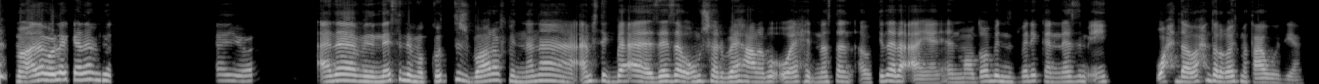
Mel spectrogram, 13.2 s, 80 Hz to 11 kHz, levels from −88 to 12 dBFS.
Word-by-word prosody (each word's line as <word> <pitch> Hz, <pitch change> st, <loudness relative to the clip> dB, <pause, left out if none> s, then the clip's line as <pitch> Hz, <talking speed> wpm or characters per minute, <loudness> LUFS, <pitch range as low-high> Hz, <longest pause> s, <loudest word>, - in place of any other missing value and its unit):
ما 190 Hz, -, +2 dB
هو -, -, +4 dB
أنا 230 Hz, +6 st, +5 dB
باقول 240 Hz, +1 st, +7 dB
لك 260 Hz, 0 st, +3 dB
أنا 255 Hz, +2 st, +4 dB
من 240 Hz, -2 st, 0 dB
ال -, -, -1 dB, 1.1 s
أيوه 215 Hz, -2 st, -5 dB, 0.7 s
أنا 230 Hz, +3 st, +5 dB
من 200 Hz, -2 st, +2 dB
الناس 200 Hz, +8 st, 0 dB
اللي 235 Hz, -3 st, +3 dB
ما 185 Hz, -3 st, 0 dB
كنتش 210 Hz, +7 st, -3 dB
باعرف 215 Hz, +5 st, 0 dB
إن 185 Hz, -2 st, -4 dB
أنا 210 Hz, +4 st, 0 dB, 0.3 s
أمسك 220 Hz, +1 st, -2 dB
بقى 205 Hz, -2 st, +3 dB
إزازة 205 Hz, +3 st, +3 dB
وأقوم 185 Hz, +4 st, +1 dB
شرباها 190 Hz, -1 st, 0 dB
على 180 Hz, -2 st, +1 dB
بُق 195 Hz, -, -3 dB
واحد 190 Hz, 0 st, -1 dB
مثلًا 185 Hz, +2 st, -4 dB
أو 160 Hz, +1 st, -6 dB
كده، 210 Hz, +1 st, +2 dB
لأ، 200 Hz, -7 st, +1 dB
يعني 145 Hz, +3 st, -7 dB
الموضوع 165 Hz, +4 st, -4 dB
بالنسبة 195 Hz, -2 st, -3 dB
لي 215 Hz, +1 st, -3 dB
كان 185 Hz, -4 st, -7 dB
لازم 195 Hz, +2 st, -4 dB
إيه 195 Hz, +2 st, -6 dB, 0.5 s
واحدة 190 Hz, -2 st, +1 dB
واحدة 215 Hz, +3 st, 0 dB
لغاية 190 Hz, +1 st, +1 dB
ما 185 Hz, -, -4 dB
أتعود 160 Hz, -4 st, -2 dB
يعني. 125 Hz, -1 st, -14 dB
195 Hz, 195 wpm, -21 LUFS, 180-215 Hz, 1.1 s, باقول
